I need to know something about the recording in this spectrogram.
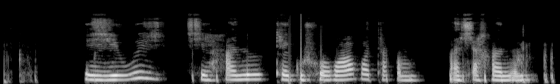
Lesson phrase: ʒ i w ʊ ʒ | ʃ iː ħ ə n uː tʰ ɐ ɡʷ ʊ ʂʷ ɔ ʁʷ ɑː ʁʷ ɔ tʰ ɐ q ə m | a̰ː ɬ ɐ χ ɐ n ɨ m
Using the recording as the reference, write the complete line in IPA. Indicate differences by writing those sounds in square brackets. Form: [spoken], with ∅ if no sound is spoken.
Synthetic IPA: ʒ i w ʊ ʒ | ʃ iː ħ [a] n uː tʰ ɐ ɡʷ ʊ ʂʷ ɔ ʁʷ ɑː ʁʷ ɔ tʰ ɐ q ə m | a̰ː ɬ ɐ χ ɐ n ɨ m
